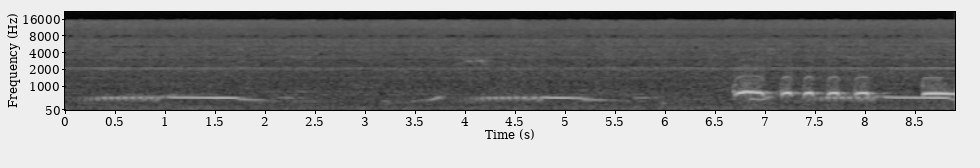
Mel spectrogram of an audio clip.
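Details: Zebra dove of Bangkok type in frequent song, meant to lure others and answer quickly: two phrases of rapid rolling pulses ending in drawn-out falling coos, then a bright burst of staccato notes before a final held tone, with steady hum.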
